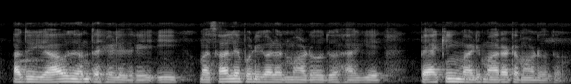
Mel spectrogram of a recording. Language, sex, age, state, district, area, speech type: Kannada, male, 18-30, Karnataka, Shimoga, rural, spontaneous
